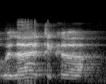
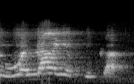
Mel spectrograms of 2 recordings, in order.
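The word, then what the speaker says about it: ولايتك: So one of the friends asking, what is the meaning of Wilayatika in the Tasbih of Nadi Ali? Okay. Actually, we are mispronouncing it. It should be walayatika.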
